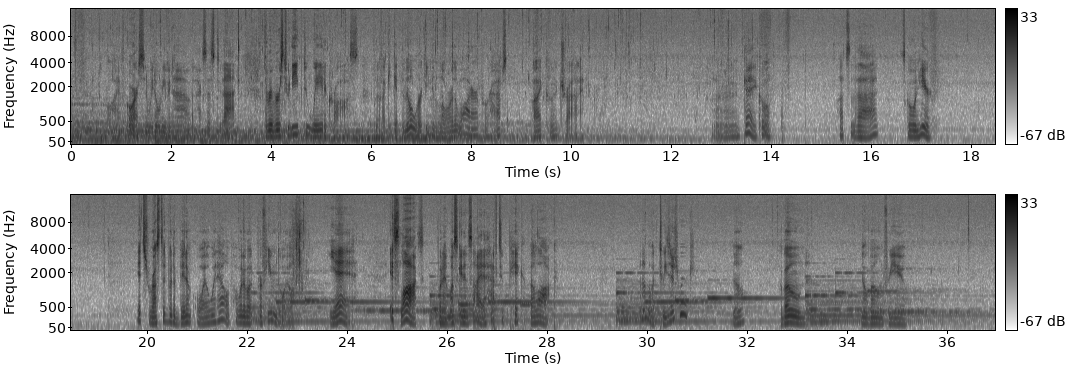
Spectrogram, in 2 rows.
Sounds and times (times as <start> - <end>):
Speech: 0.7 - 10.3, 12.8 - 14.0, 15.3 - 17.3, 19.8 - 23.0, 23.7 - 24.2, 24.8 - 28.2, 29.8 - 31.0, 31.7 - 32.0, 32.6 - 33.2, 34.3 - 35.2
Pour: 6.2 - 13.4, 22.4 - 23.2.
